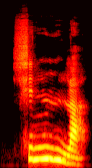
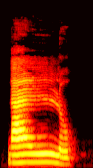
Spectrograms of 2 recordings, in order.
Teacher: First, the letters have 니은 and 리을 받침, and they are followed by 리을 and 니은. Therefore, to make easier pronunciation, 니은 assimilates to 리을. So first one, we don't read it as 신라, but we read it as 실라.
